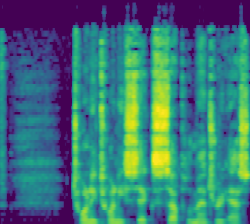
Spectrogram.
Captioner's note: speaking French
